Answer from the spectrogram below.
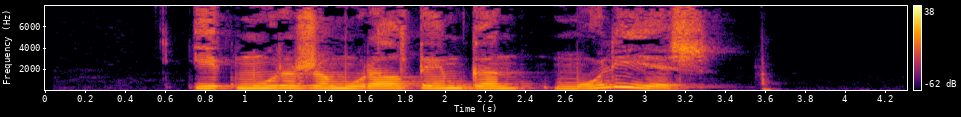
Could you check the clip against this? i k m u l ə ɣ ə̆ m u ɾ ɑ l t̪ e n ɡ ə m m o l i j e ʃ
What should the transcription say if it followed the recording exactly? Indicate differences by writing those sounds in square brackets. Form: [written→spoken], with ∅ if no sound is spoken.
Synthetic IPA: i k m u [l→ɾ] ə [ɣ→ʒ] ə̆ m u ɾ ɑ l t̪ e [n→m] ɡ ə [m→n] m o l i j e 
